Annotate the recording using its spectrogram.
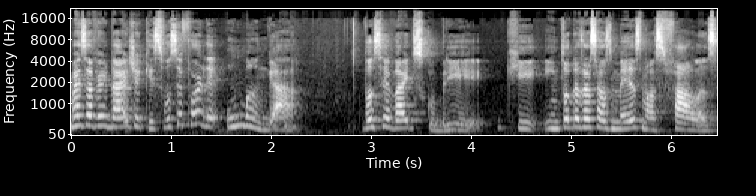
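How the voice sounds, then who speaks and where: Lively intonation and a moderate pace from a woman pitched high. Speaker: anime YouTuber. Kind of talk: casual explainer video.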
